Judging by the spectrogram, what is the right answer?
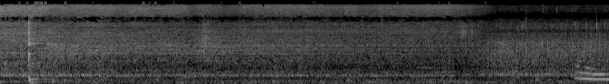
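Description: Pork pieces for carnitas laid fat side down in a hot pan to render the fat: a continuous, close, even sizzle and hiss with faint crackles throughout, no voices.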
